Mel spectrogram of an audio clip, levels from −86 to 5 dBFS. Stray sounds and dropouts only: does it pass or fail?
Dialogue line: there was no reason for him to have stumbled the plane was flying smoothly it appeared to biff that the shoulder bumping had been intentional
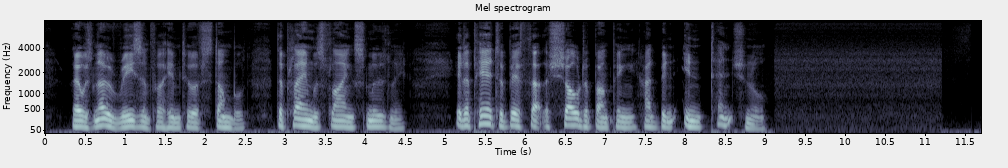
pass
